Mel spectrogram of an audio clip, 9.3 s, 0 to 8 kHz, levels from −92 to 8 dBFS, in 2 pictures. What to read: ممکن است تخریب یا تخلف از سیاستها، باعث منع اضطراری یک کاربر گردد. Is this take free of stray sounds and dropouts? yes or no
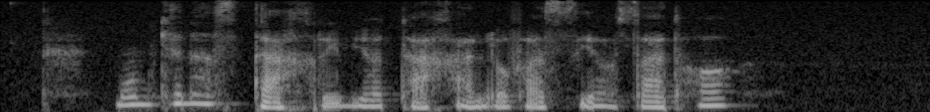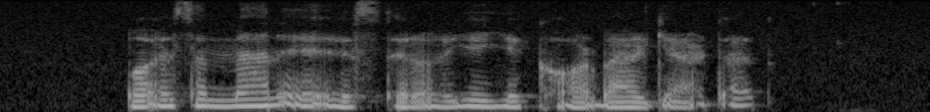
yes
